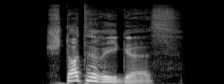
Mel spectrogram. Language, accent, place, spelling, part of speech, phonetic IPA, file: German, Germany, Berlin, stotteriges, adjective, [ˈʃtɔtəʁɪɡəs], De-stotteriges.ogg
- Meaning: strong/mixed nominative/accusative neuter singular of stotterig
